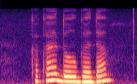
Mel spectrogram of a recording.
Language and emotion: Russian, neutral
